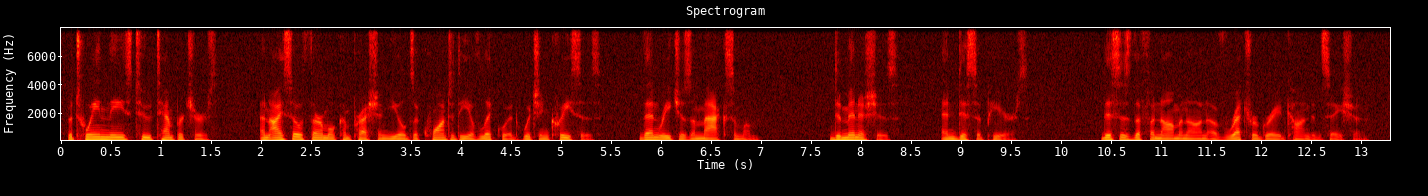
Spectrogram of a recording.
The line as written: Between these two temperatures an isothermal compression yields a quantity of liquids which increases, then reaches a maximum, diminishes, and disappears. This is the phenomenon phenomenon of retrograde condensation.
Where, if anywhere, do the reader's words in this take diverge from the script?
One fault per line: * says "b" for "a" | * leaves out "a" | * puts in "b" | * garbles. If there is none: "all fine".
* says "liquid" for "liquids"
* leaves out "phenomenon"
